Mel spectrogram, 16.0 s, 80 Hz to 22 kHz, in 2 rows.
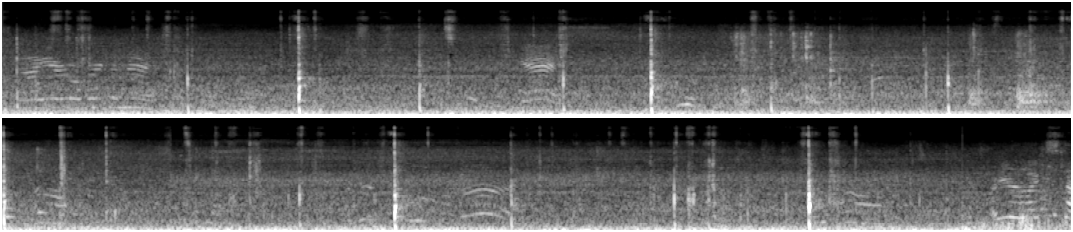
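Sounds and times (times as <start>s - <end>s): racket hitting tennis ball: 0.0s - 15.0s
tennis ball bouncing: 0.0s - 15.2s.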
